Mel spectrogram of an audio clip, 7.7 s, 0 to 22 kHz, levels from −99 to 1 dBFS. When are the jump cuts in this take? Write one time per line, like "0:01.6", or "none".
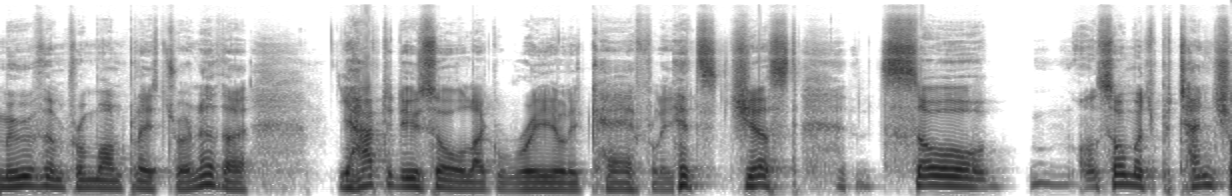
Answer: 0:04.2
